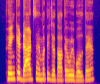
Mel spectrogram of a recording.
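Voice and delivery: ordinary delivery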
